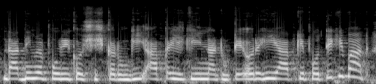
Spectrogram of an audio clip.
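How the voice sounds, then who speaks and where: Brief: woman voicing an innocent young wife, earnest and plaintive, high voice. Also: steady tone, fairly quick, dull audio, slight background noise, close to an everyday voice. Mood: playful.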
